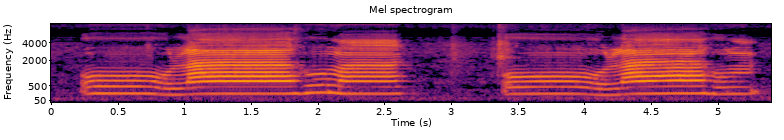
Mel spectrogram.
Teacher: Waw yang didahului dhammah tetap dibaca panjang.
